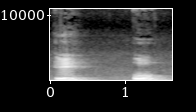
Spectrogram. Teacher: अर्धसमृत स्वर क्या होता है? जिसमें आधे से कम मुख खुलता है। ए, ओ, ये अर्धसमृत स्वर हो जाते हैं।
